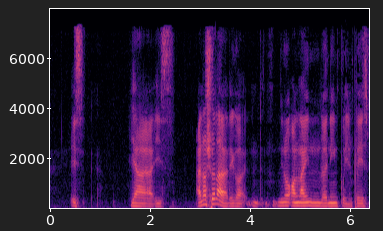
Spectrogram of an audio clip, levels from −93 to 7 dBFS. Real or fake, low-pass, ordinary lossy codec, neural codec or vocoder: fake; 7.2 kHz; AAC, 32 kbps; vocoder, 22.05 kHz, 80 mel bands, Vocos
